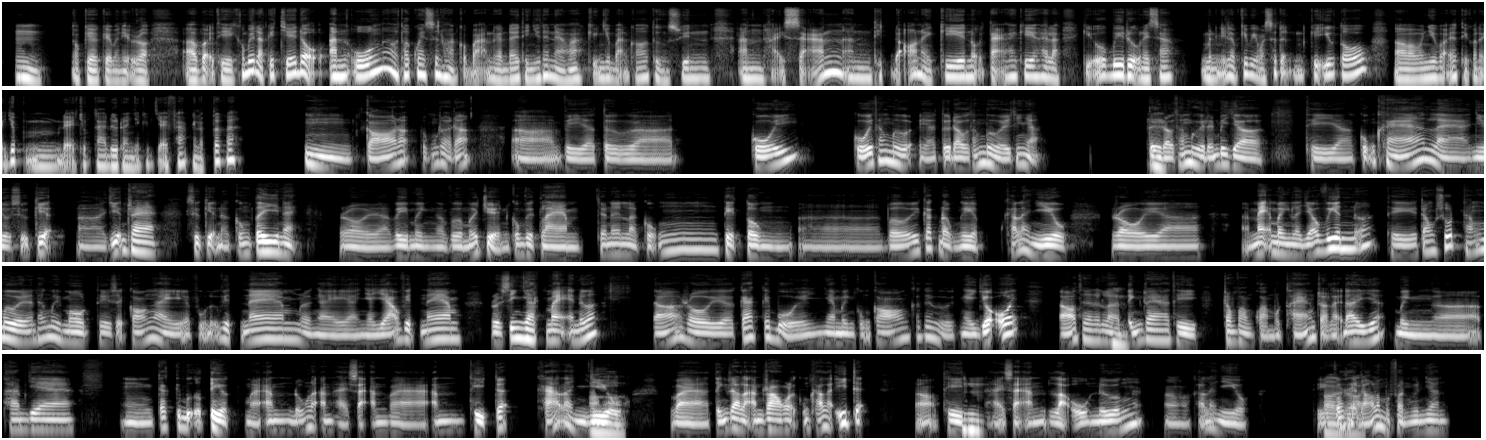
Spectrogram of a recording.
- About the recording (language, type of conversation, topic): Vietnamese, advice, Kết quả xét nghiệm sức khỏe không rõ ràng khiến bạn lo lắng như thế nào?
- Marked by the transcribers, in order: tapping; other background noise; sniff; sniff; sniff; other noise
